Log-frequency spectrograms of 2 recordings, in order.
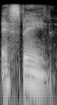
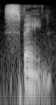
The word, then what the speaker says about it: Spain: when they say it it sounds like espain but you don't want to do that because you don't that's not how you're supposed to pronounce it so I think all of you pronounced it correctly so the correct pronunciation is Spain um I'm trying to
